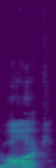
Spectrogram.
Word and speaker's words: Wallach: I used to say Walsh, but I know it's not now. Is it Wallach?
